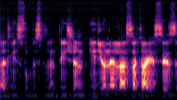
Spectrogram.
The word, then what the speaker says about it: Ideonella sakaiensis: least for this presentation, Ideonella sakaiensis, and yes, the N is silent.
